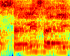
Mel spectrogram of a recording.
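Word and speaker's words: salicylic: Acid, note कर लो, सैलिसाइक्लिक acid, note करो, सैलिसाइलिक acid, spelling बताओ सैलिसाइलिक एसिड की, ठीक है या गलत है, सैलिसाइलिक एसिड, आईपीसी नेम लिखो सर, साइक्लिक, साइलिक है बेटा, साइलिक, साइक्लिक नहीं, सैलिसाइलिक एसिड है ना, सैलिसाइलिक एसिड, ठीक है।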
